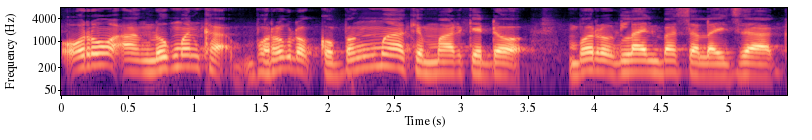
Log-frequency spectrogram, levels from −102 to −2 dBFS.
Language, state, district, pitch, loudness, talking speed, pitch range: Kokborok, Tripura, West Tripura, 155 Hz, -14 LUFS, 145 wpm, 140-195 Hz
